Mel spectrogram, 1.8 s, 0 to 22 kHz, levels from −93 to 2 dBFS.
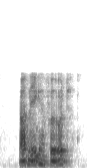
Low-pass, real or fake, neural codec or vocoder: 3.6 kHz; real; none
